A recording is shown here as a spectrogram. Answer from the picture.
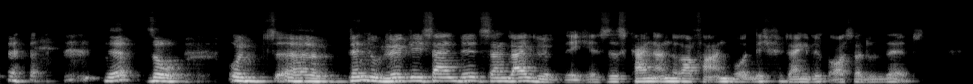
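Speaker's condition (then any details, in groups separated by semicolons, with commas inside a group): Spastic tetraparesis; difficulties controlling speech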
